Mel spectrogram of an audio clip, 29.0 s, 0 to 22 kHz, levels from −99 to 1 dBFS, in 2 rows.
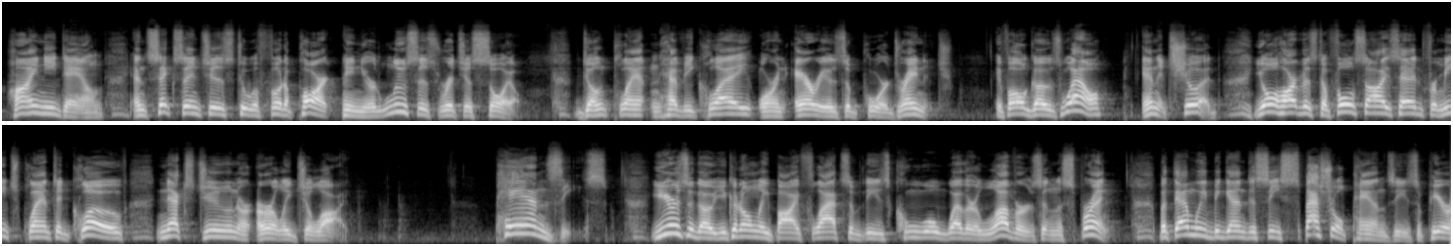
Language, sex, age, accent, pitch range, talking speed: English, male, 50-69, American, 130-190 Hz, 145 wpm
